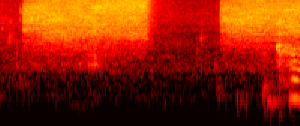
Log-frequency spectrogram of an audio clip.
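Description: Continuous-mist spray bottle spraying water onto hair: one steady hiss just under a second long, then a brief pause and a second, shorter spray.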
